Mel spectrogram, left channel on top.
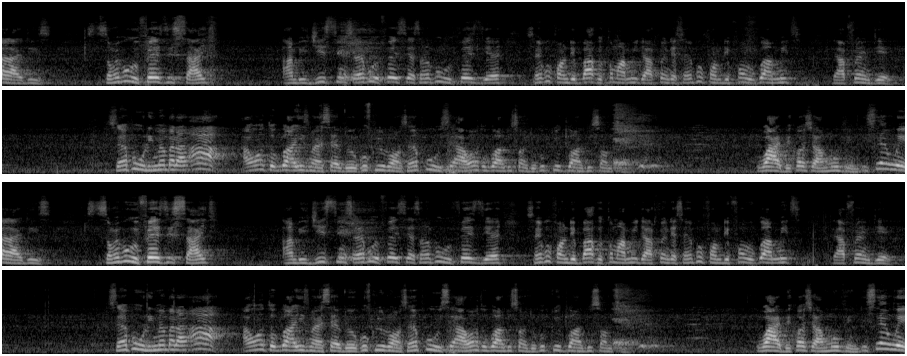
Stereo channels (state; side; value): normal; both; correlation 0.50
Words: like this. Some people will face this side and be gisting. Some people will face there. Some people will face there. Some people from the back will come and meet their friend there. Some people from the front will go and meet their friend there. Some people will remember that, I want to go and use myself. They will quickly run. Some people will say, I want to go and do something. They will quickly go and do something. Why? Because you are moving. The same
